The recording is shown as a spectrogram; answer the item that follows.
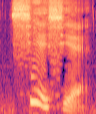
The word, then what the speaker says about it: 谢谢: 앞에 거는 된소리가 나서 시에라고 발음이 되고요. 뒤에 시에는 발음이 경성이니까 약해져서 시에 이런 식으로 가볍게 발음이 되겠죠. 다시 한번 읽어볼게요. 시에시에, 시에시에.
